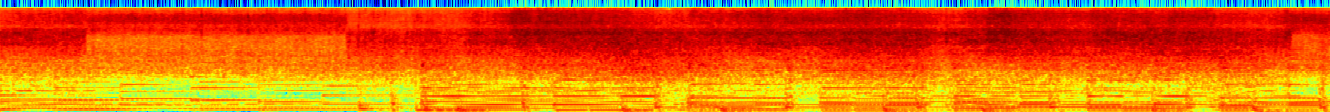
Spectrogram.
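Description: Chicken pieces sizzling in hot oil in a wok as they are stir-fried and turned with a spatula, a steady hiss throughout.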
